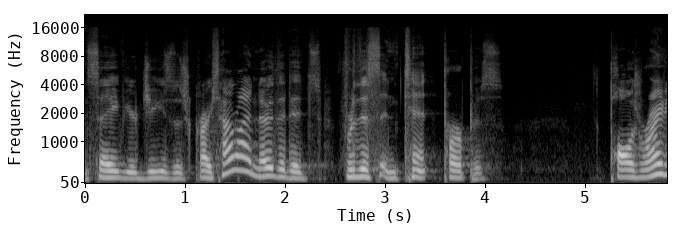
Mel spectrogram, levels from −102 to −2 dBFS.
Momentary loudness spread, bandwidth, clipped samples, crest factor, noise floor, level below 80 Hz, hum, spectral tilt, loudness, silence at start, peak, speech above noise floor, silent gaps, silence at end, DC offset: 8 LU; 15 kHz; under 0.1%; 18 dB; -81 dBFS; -84 dBFS; none; -7 dB/octave; -36 LUFS; 0 s; -18 dBFS; 46 dB; none; 0 s; under 0.1%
